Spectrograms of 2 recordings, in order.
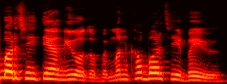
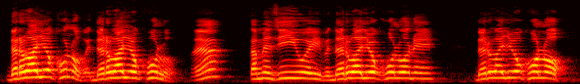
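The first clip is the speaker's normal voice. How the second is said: louder, higher-pitched call; 5 semitones higher, 8 dB louder than usual. Acted. Teacher acts asking someone to open the door, calling out.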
